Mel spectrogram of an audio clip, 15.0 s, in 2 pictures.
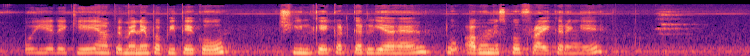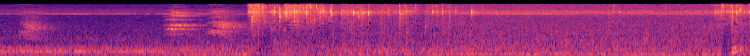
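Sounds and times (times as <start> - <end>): food frying in hot oil: 10.0 - 15.0.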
